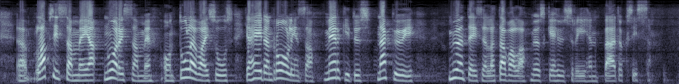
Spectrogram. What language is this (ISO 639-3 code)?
fin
